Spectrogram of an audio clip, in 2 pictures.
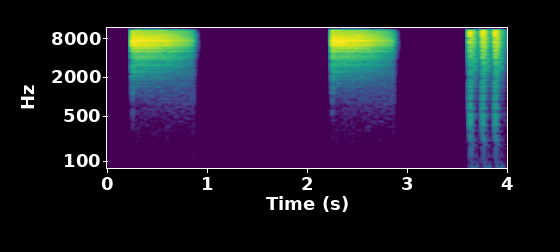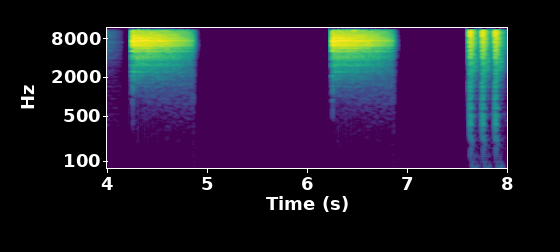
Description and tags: minimal drumloop just hihats
acid, beats, club, dance, drop, drumloops, dub-step, electro, electronic, glitch-hop, house, loop, minimal, rave, techno, trance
